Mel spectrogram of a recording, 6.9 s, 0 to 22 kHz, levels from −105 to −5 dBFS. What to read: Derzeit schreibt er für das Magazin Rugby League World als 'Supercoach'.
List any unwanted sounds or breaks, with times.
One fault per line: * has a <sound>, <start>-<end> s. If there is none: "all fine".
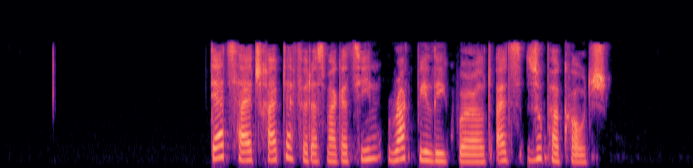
all fine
